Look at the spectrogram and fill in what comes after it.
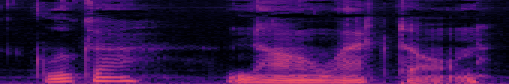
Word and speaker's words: Gluconolactone: Tritoseth 10, propanentiol, camphor, menthol, citric acid, gluconolalkane. That was a bad pronunciation. Let's try this again. Gluconolactone, sodium benzoate, calcium gluconate, sodium citrate, limonin, linalool.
